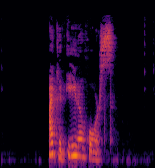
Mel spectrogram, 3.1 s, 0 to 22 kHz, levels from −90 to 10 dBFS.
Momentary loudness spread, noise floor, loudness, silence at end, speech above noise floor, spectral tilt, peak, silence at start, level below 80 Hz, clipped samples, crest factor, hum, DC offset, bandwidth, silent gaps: 8 LU; -81 dBFS; -26 LUFS; 0.8 s; 55 dB; -3 dB/octave; -2 dBFS; 1 s; -68 dBFS; under 0.1%; 26 dB; none; under 0.1%; 16 kHz; none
